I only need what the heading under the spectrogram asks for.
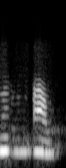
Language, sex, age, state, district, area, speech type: Sanskrit, female, 18-30, Kerala, Thrissur, rural, conversation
